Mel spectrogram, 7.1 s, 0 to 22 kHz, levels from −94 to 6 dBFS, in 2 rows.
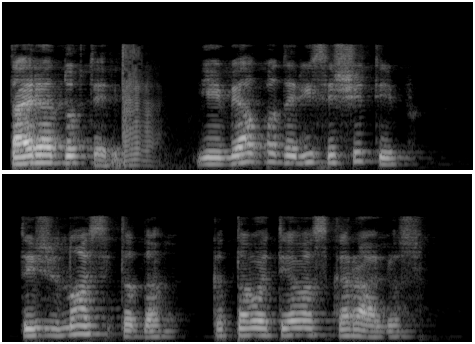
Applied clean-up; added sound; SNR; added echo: neural mask model DeepFilterNet 3.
